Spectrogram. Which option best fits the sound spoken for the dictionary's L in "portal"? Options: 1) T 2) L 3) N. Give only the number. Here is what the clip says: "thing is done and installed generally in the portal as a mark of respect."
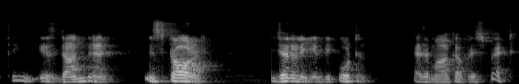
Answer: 3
